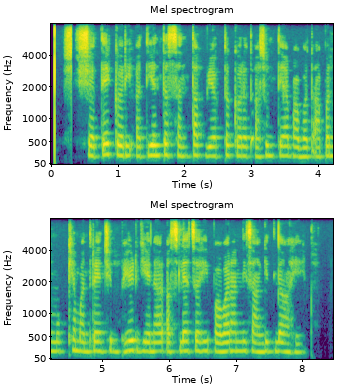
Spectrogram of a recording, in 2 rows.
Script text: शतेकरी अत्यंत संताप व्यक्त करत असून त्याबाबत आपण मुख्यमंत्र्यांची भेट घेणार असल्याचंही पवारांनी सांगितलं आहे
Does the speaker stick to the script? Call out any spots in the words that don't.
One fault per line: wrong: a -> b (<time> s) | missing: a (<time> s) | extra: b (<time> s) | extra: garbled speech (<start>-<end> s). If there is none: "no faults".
no faults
